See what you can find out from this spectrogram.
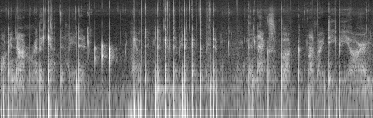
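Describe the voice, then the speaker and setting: A man whispers. Background noise is noticeable. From Ontario, Canada. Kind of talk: ASMR book haul video, whispered talk to camera. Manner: whispering, soft-spoken, relaxing.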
